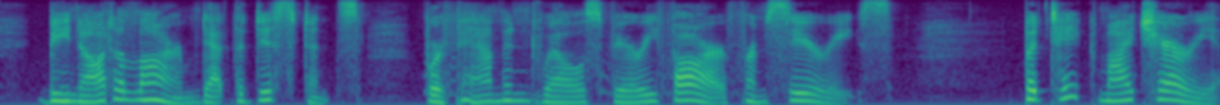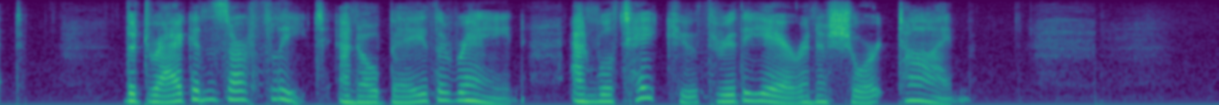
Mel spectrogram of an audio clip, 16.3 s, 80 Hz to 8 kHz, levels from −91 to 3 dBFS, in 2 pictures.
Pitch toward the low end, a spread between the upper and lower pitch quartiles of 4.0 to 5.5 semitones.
No: high, 195 Hz; average, 4.4 semitones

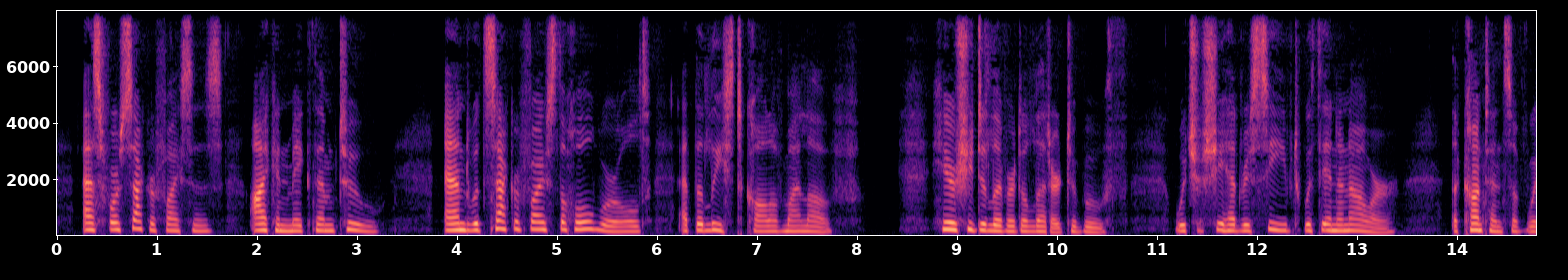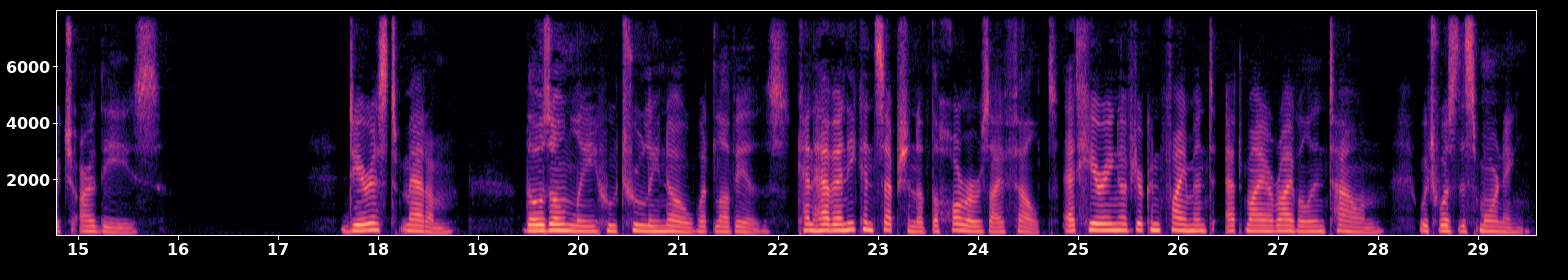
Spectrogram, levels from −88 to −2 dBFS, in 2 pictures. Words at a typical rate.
Yes: average, 150 wpm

